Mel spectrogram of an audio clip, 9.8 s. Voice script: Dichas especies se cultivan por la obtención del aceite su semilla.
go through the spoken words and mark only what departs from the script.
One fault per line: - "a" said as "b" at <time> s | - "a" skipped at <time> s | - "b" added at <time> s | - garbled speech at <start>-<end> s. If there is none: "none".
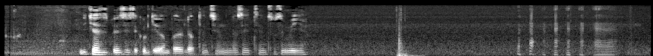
- "por" said as "para" at 2.5 s
- "de" added at 3.9 s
